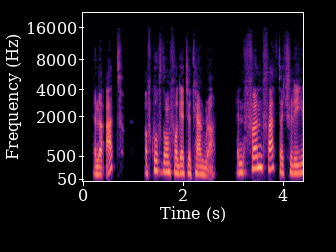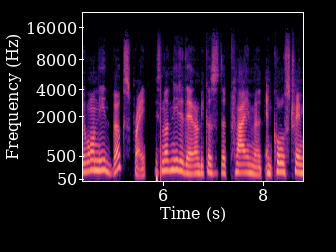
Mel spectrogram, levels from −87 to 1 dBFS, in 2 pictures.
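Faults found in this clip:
Loud pop, a double pop between 5.86 and 5.99 s. Sharp transients roughly 15 dB above the speech, which continues underneath. Likely cause: a sudden voltage step from a plug, switch, static discharge or driver glitch, shaped by downstream circuitry.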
